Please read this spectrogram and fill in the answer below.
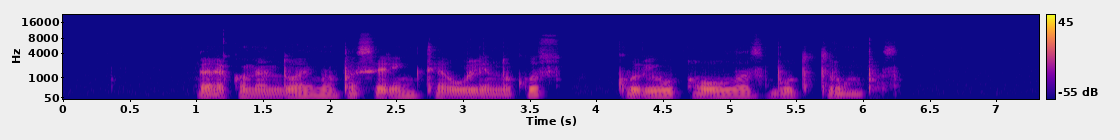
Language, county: Lithuanian, Klaipėda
